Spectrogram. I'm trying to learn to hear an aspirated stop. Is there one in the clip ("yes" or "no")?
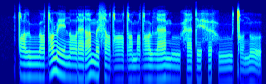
no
